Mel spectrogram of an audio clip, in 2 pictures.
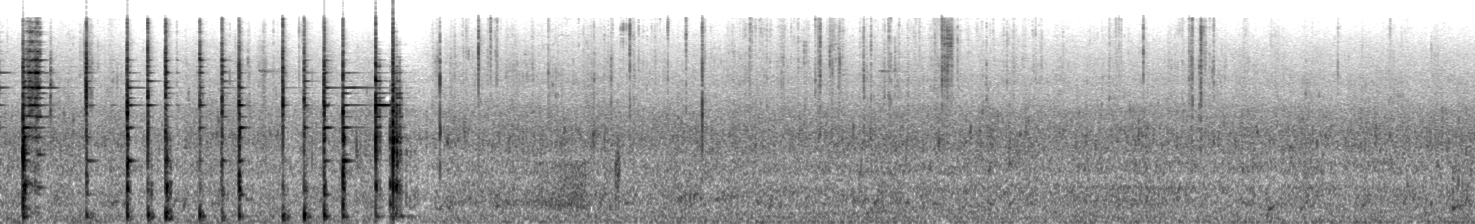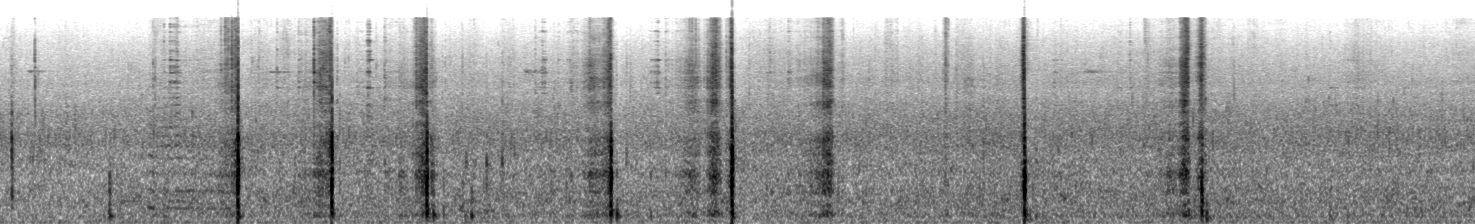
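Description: A cleaver chopping coriander on a thick round wooden chopping board in a quick run of chops for the first four seconds, over the steady rush of a stream. Later, single knife chops on the board, about one a second, over the same stream.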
